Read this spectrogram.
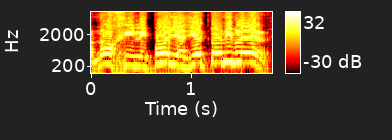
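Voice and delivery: high, loud exasperated scolding; indignant. Retold or imitated. Aznar scolding Rajoy over the riddle, indignant shout. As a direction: snap at the fool, outraged. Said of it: "dice Aznar indignado".

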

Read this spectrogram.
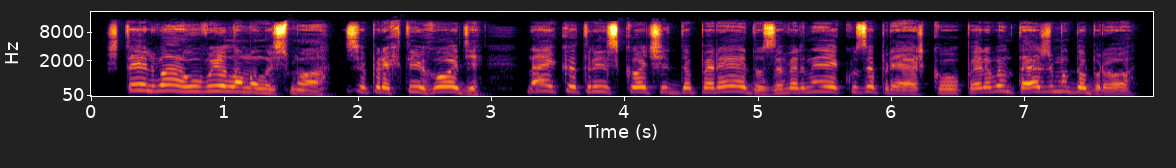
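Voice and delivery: wagoner's high, put-on voice; shouting back. A narrator's reading. Wagoner explaining the broken wagon to Galada, shouting back. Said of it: "крикнув у відповідь візник".

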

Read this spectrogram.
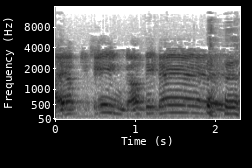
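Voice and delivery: slow, lightly spooky undead king; a hint of a grand zombie lord, drawn out; Baron Zombie. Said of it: "[name] is Baron Zombie".

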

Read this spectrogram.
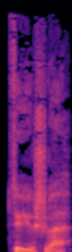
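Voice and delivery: weak, squeezed-out word; hoarse. A narrator's reading. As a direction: force it from a parched throat. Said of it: "хриплым". (хрипло, с трудом)

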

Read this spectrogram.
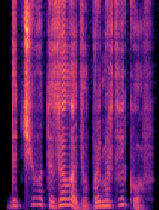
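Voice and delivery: high shrieking squeal; girlish squeal. A narrator's reading. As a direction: squeal it in a panic. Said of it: "по-девчоночьи взвизгнул".

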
